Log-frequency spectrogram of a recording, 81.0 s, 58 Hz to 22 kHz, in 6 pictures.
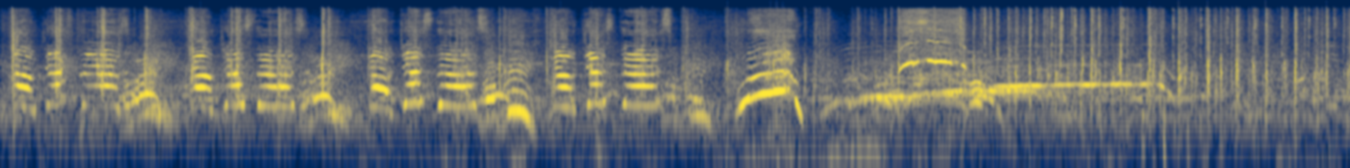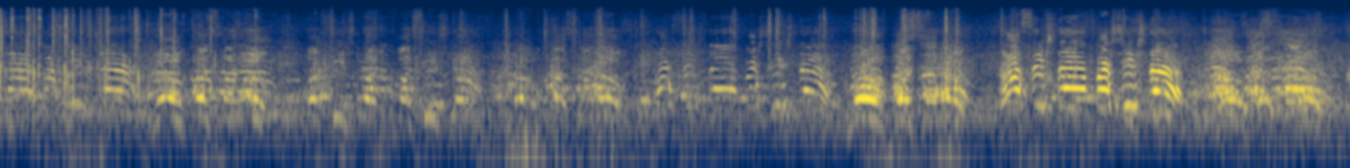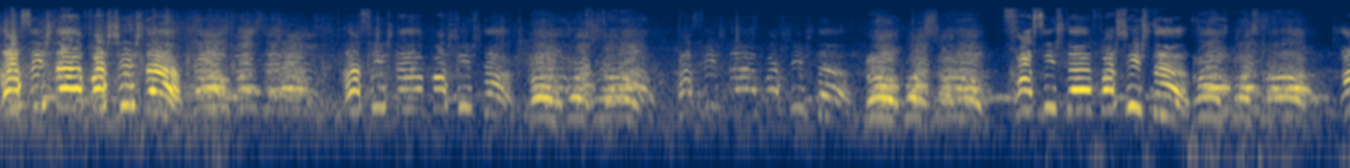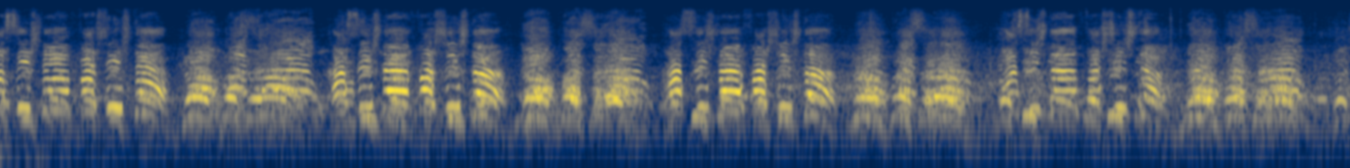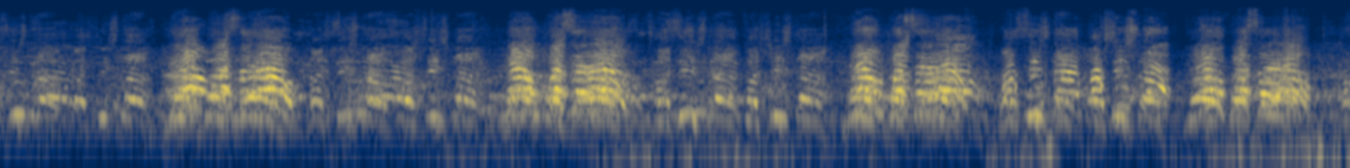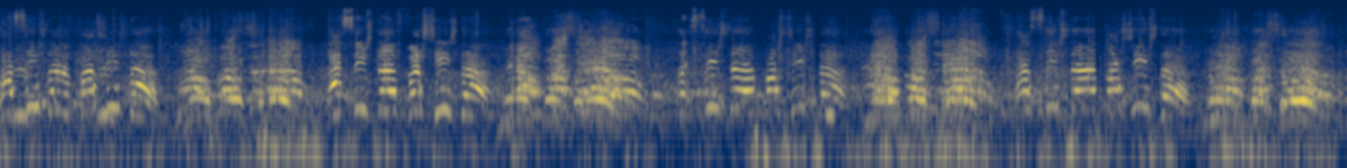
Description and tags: BLM 1 Protest Lisbon Portugal June 2020
Sounds from the Black Lives Matter protest in Lisbon June 2020.
Recorder: Zoom H6N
